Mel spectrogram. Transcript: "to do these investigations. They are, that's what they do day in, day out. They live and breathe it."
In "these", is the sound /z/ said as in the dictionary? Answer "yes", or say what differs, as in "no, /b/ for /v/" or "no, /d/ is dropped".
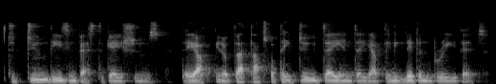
yes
